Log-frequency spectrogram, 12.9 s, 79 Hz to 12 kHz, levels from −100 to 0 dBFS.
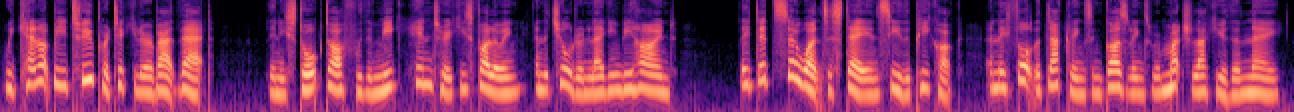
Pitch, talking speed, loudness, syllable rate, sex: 220 Hz, 205 wpm, -20 LUFS, 5.5 syllables/s, female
